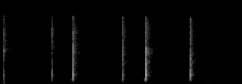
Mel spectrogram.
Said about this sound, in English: Claps.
